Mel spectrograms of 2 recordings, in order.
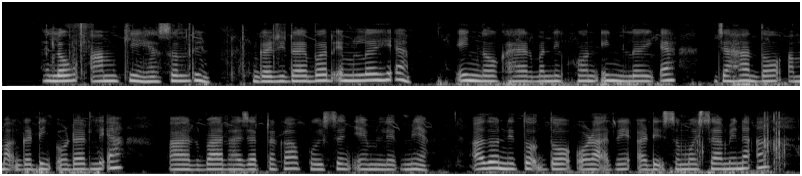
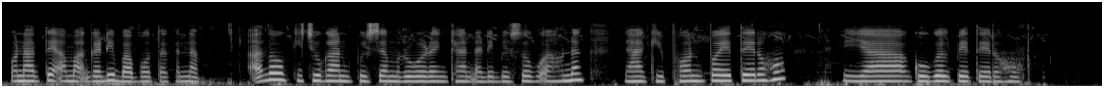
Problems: background sounds at intervals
